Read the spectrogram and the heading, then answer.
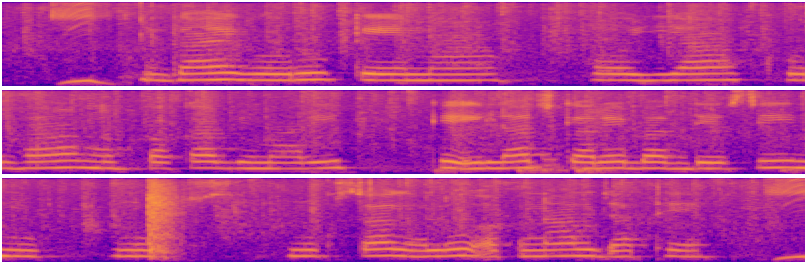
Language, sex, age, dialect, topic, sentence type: Chhattisgarhi, female, 18-24, Northern/Bhandar, agriculture, statement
